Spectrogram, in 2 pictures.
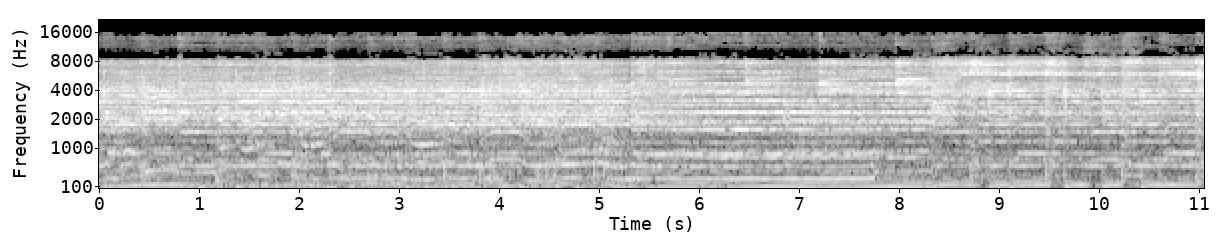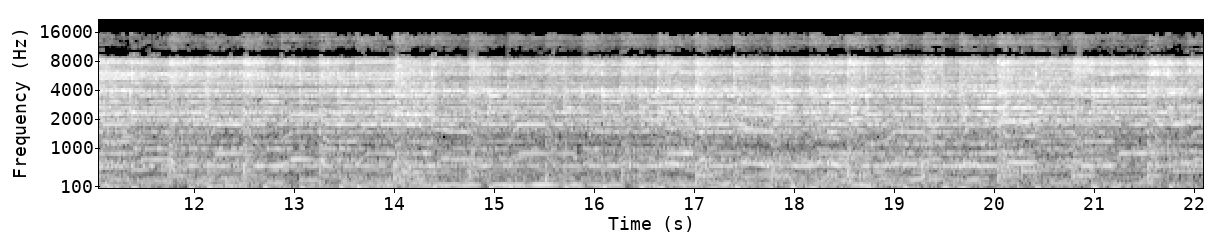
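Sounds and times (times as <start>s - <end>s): upbeat pop song with electric guitar: 0.0s - 22.0s.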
